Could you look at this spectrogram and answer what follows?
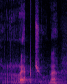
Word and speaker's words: réptil: Se fosse com acento, seria réptil.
